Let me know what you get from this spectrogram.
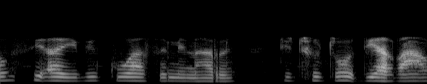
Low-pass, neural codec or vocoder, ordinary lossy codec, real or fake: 3.6 kHz; none; none; real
